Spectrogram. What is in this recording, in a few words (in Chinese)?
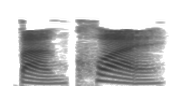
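"板块", Mandarin Chinese; chinese flashcards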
